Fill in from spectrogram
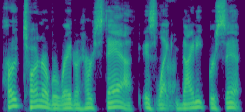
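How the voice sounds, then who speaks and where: An American man hosting a casual conversational podcast, animated and repeating phrases for emphasis. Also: medium pitch, fairly quick, no echo, clean studio sound. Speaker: podcast host.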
